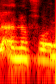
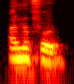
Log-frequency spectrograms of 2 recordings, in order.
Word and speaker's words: anaphora: So this is called anaphora. Yes, ma'am. This is called what is it called बेटा? anaphora. ये लिखते an है पर हम उसको बोलते un. प्रोनाउंसिएशन में un आता है.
